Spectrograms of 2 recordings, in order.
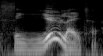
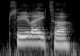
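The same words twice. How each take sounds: First: The word 'you' carries strong stress. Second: The word 'you' carries no special stress. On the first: A reply returning the goodbye to the other person. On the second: A plain goodbye.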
